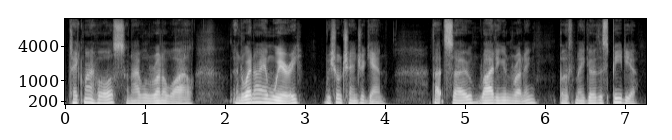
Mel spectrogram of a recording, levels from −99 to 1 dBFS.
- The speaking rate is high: Yes, fast, 225 wpm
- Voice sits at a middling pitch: No, low, 120 Hz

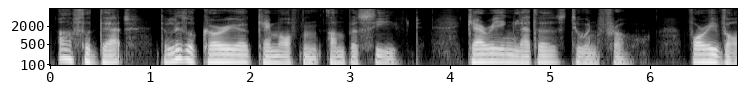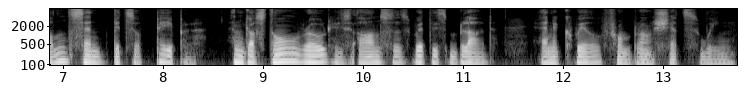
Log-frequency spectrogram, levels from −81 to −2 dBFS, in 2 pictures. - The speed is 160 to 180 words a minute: No, average, 145 wpm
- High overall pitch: No, low, 100 Hz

